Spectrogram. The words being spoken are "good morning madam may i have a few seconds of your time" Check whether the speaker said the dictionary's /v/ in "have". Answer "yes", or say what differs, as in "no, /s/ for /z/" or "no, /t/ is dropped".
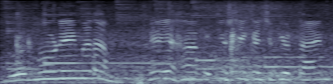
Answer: no, /b/ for /v/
